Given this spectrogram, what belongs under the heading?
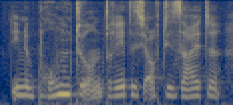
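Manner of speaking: usual speaking voice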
